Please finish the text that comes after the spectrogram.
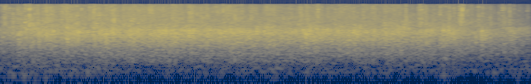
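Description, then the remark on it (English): An audience claps steadily for several seconds, a dense, even wash of applause that holds its loudness throughout and thins slightly at the end. “Give her another hand of applause.”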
